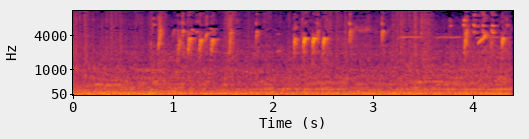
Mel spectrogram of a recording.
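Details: Male European goldfinch urging the female to build a nest so they can breed: brief high twittering notes in short bursts, mostly around the middle of the recording, over a steady low hum.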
